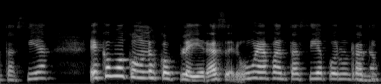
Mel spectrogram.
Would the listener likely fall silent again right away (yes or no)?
yes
